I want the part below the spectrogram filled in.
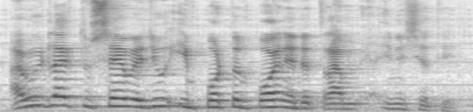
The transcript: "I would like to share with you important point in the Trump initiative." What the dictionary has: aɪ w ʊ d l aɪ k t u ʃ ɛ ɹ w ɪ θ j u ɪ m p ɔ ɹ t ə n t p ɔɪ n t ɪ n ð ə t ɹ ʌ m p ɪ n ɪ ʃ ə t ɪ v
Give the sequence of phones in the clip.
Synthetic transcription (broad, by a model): aɪ w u d l aɪ k t u s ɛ w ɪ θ j u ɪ m p ɔ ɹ t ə n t p ɔɪ n t ɪ n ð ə t ɹ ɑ m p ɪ n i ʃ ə t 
